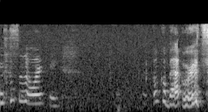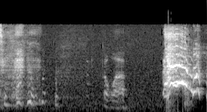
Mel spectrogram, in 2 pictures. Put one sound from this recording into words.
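A second young woman talks and laughs close by.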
